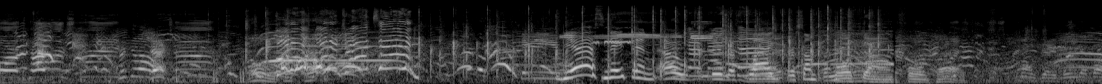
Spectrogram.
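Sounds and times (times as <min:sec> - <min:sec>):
voices calling and shouting: 0:00.0 - 0:11.0.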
